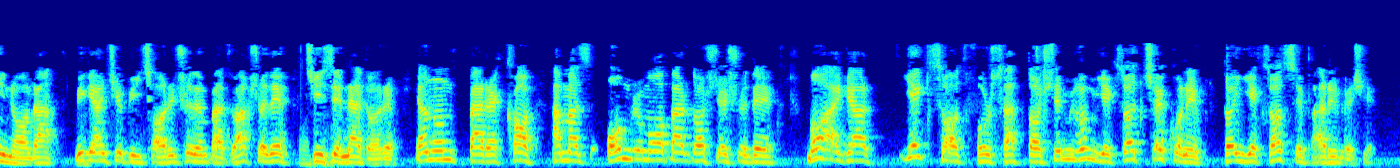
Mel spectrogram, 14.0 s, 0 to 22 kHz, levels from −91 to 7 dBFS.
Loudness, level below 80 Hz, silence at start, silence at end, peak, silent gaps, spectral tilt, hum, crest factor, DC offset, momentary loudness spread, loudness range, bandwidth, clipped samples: -23 LUFS; -64 dBFS; 0 s; 0.3 s; -6 dBFS; none; -5.5 dB/octave; none; 16 dB; under 0.1%; 5 LU; 2 LU; 8 kHz; under 0.1%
